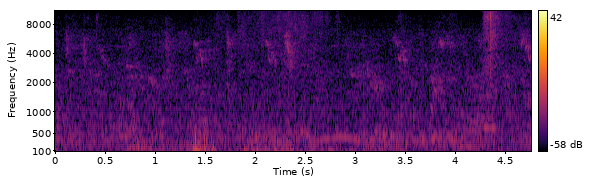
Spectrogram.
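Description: Birds calling: repeated low, rounded calls and scattered short high chirps, with a dull thump about a second and a half in and a short sharp rustle near the end.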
